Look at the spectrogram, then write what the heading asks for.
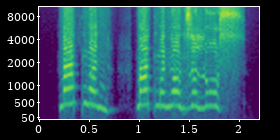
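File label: French female; Pirates Of The Caribbean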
